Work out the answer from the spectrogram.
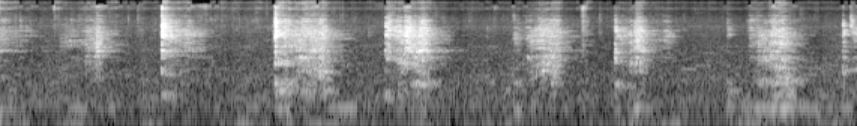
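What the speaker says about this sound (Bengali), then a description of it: "এবার ভালো করে আমি মিশিয়ে নেব" A spoon stirs lentil dal with salt in a pot in a close, rhythmic run of about eight scraping strokes against the metal, with no voices.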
